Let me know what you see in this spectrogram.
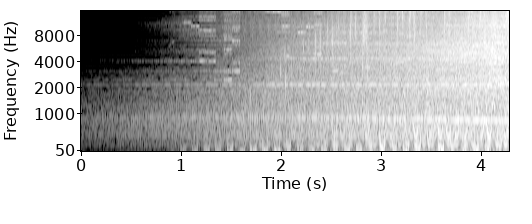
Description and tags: this series is about transition sfx, this is stacked sound effects made with xsynth,dex and amsynth, randomized in carla and layered with cymbal samples i recorded a long time ago
hit, noise, white, woosh, impact, riser, sfx, cymbal, crash, transition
